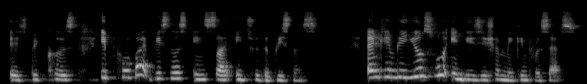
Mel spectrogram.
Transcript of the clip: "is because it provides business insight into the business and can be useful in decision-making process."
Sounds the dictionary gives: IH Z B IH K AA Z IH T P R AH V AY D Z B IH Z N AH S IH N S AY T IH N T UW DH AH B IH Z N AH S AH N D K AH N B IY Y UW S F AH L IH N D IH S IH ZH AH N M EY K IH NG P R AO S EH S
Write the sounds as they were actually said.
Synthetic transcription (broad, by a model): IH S B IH K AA S IH T P R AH V AY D B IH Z N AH S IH N S AY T IH N T UW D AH B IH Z N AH S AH N K AH N B IY Y UW S F AH L IH N D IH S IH SH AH N M EY K IH NG P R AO S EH S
